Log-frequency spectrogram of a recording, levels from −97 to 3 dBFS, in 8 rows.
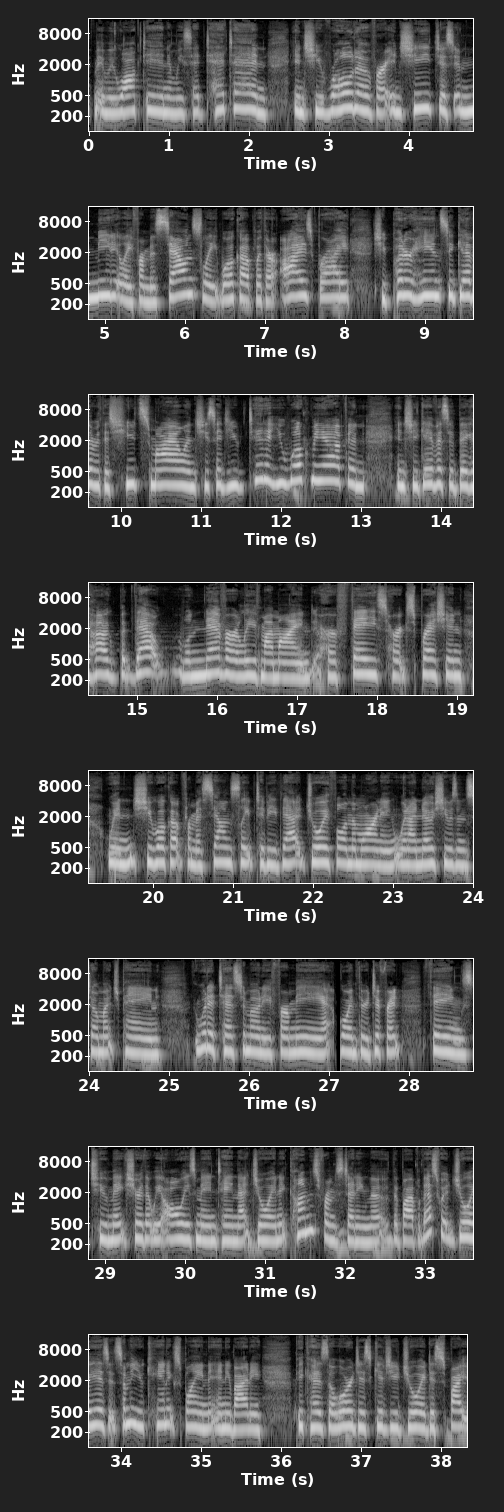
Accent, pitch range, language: American, 230-265 Hz, English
